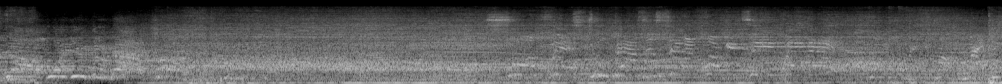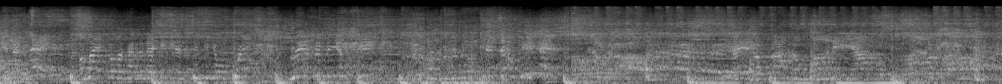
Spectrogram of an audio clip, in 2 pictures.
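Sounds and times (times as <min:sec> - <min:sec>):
crowd cheering: 0:00.0 - 0:20.0
voices rising above crowd: 0:00.0 - 0:20.0
band music with low bass: 0:01.5 - 0:20.0.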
